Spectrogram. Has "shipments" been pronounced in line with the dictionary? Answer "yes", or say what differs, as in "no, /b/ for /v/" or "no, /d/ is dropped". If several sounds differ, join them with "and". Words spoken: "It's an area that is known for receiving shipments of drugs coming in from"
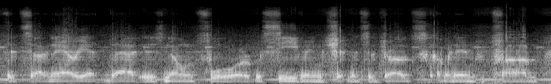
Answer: yes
